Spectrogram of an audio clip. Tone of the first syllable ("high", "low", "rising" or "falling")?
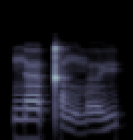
high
